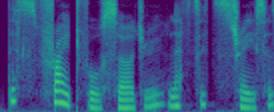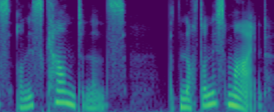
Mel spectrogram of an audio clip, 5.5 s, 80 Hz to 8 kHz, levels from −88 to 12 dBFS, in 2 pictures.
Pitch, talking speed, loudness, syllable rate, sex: 200 Hz, 155 wpm, -22 LUFS, 4.4 syllables/s, female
